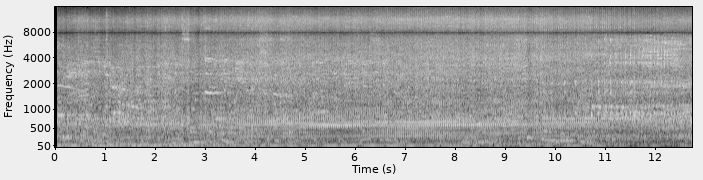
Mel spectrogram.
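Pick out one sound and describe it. An engine drones steadily close by.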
